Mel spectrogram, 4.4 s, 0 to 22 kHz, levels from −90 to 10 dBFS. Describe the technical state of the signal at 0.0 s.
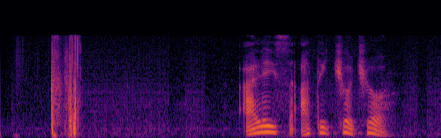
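At 0.0 s the signal is intact, with no technical fault present at that moment.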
